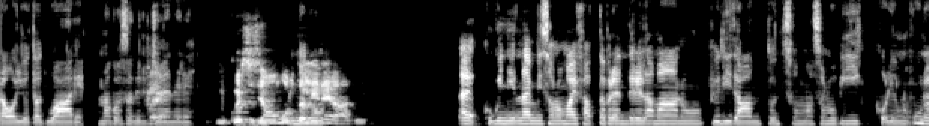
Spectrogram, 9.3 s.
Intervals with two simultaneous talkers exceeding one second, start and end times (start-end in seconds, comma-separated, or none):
none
